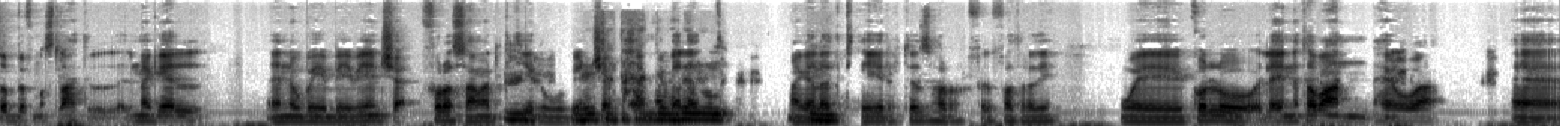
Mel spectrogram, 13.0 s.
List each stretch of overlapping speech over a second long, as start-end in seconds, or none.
4.2-6.0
